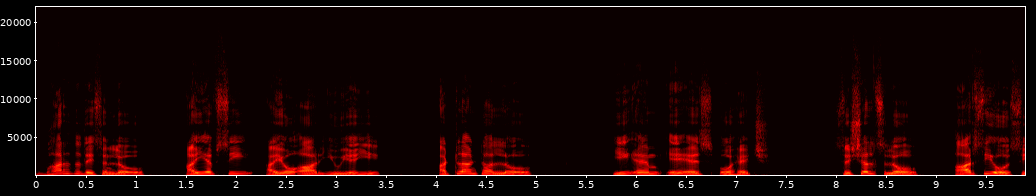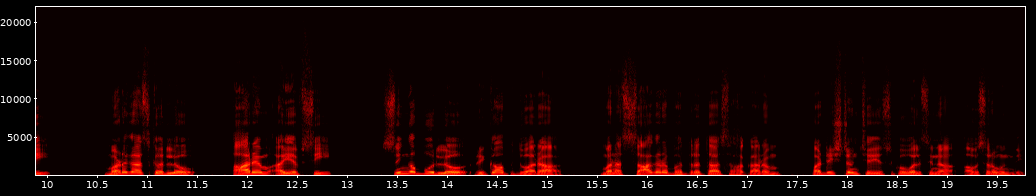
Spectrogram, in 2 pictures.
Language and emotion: Telugu, neutral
